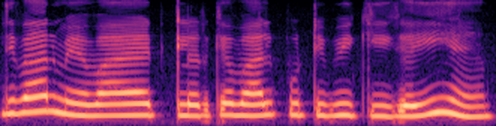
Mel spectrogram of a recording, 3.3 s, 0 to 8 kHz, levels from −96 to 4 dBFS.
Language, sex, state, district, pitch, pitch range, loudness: Hindi, female, Jharkhand, Garhwa, 270 Hz, 260-285 Hz, -12 LUFS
